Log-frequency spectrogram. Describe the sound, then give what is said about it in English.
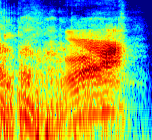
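A person imitates Uncle Vernon's angry growl on hearing the word wizard: a single rough, guttural snarl from the throat that swells louder over about a second, then breaks off abruptly. Fairly loud, with no other talking. “Uncle Vernon growls when he hears the word wizard.”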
